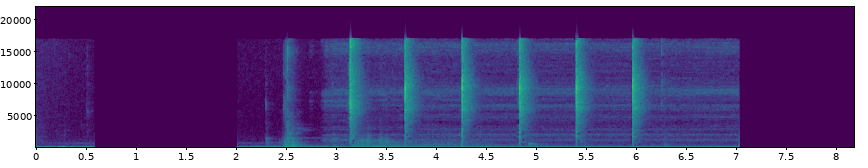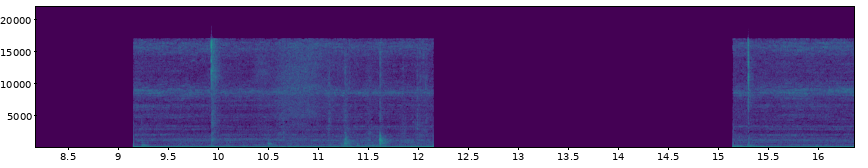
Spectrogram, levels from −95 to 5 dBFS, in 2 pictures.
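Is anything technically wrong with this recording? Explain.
Yes. The player suffers three rebuffering stalls, running out of downloaded audio and waiting for more. The sound drops to silence at 0.58 s for 1.4 s, at 7.03 s for 2.1 s, and at 12.15 s for 3.0 s. Each time it resumes exactly where it stopped, adding time without losing any audio.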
